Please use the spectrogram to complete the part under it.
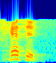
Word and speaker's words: chesed: chesed.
